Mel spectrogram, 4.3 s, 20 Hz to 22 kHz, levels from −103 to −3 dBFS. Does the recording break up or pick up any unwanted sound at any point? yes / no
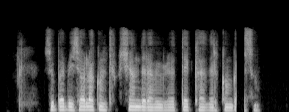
yes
